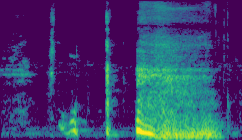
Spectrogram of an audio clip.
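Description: A few short, catching intakes of breath build up to one loud, explosive sneeze, with a brief voiced tail and no talking.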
